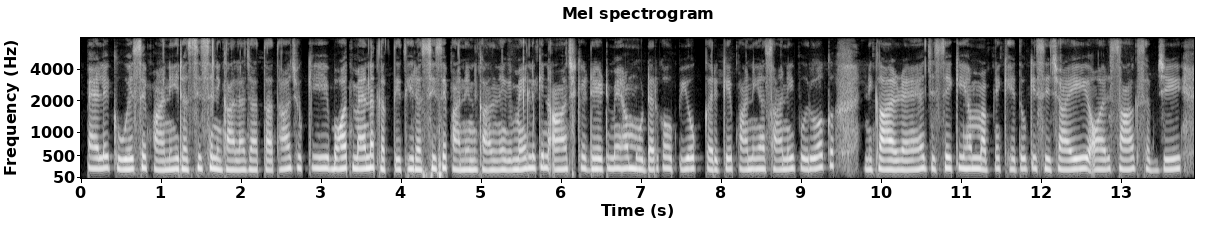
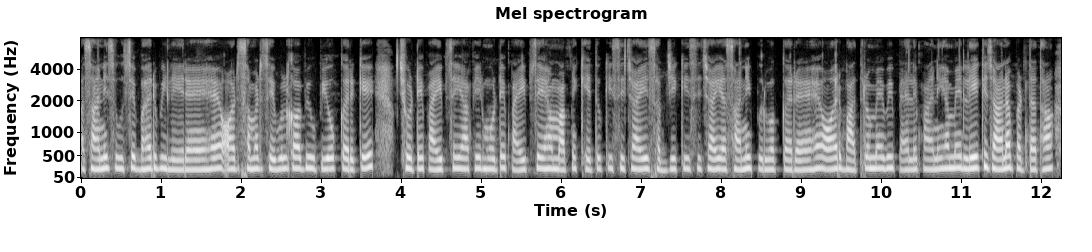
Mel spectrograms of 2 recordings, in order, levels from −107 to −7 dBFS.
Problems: constant background noise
